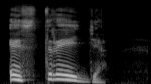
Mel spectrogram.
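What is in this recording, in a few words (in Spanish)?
"estrella", Spanish, female; OBJETOS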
